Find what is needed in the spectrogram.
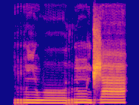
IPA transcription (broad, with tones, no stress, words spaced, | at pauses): rĩ˨woː˨rũ˦d͡ʒa˦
